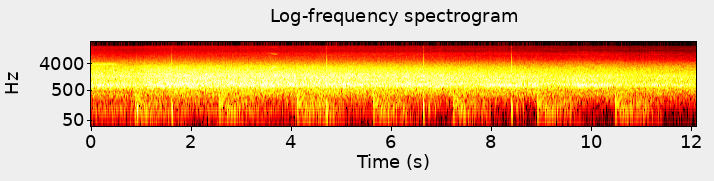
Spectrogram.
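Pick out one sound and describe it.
A ball is kicked several times with dull thuds.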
